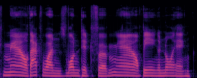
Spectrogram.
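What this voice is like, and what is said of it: Cartoonish sheriff cat voice. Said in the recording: “That was my impression of a sheriff cat.”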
